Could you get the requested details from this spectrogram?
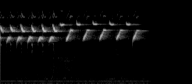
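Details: European goldfinch song as a model for young birds to learn: rapid high twittering notes repeated in quick succession, then a slightly slower run of sweeping chirps, about one and a half seconds.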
